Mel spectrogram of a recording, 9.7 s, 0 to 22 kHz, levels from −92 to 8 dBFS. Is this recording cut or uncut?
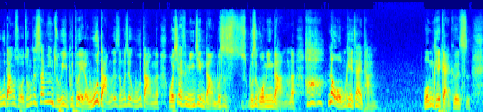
uncut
